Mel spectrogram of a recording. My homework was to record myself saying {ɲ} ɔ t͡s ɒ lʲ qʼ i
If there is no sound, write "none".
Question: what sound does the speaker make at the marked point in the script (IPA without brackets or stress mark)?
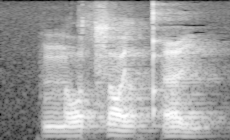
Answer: n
